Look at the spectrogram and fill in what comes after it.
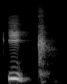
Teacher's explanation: is C just like in English c k is aspirated letter eek is aspirated not ejective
